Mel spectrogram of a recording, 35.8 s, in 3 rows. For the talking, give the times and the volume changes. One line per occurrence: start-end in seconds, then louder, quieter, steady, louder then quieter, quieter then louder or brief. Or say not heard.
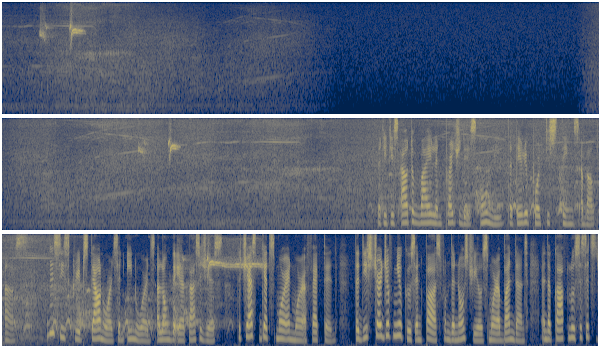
19.4-35.7 steady.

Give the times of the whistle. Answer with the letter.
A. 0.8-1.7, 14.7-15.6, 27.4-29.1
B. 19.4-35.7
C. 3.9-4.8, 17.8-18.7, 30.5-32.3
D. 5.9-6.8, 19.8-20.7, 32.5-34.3
A.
